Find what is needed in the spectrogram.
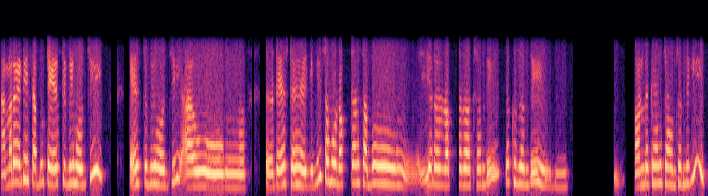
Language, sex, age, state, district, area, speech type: Odia, female, 60+, Odisha, Jharsuguda, rural, conversation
